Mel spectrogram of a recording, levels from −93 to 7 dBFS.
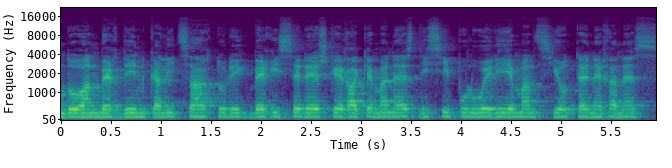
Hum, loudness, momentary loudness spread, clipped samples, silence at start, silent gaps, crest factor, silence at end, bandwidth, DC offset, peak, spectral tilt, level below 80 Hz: none; -23 LUFS; 6 LU; under 0.1%; 0 s; none; 16 dB; 0 s; 11.5 kHz; under 0.1%; -6 dBFS; -7 dB/octave; -64 dBFS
